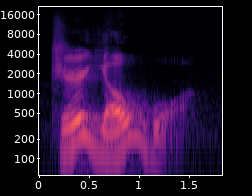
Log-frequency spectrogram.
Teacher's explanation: when you have a two-character word that is both third tones, followed by a single character word that is a third tone, the two-character word will both turn into rising. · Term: friendly double rule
